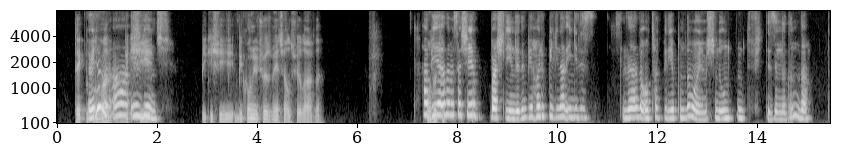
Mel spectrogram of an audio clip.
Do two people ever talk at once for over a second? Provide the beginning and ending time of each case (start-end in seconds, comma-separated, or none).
0.6-2.0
